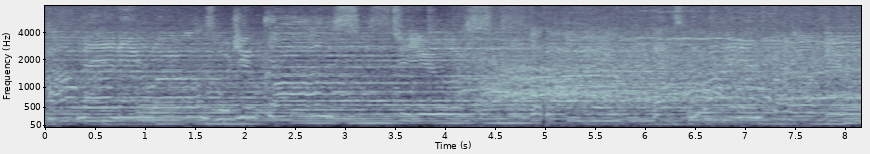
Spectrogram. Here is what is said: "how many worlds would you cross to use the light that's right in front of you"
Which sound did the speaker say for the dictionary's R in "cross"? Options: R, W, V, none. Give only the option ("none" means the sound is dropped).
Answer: none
